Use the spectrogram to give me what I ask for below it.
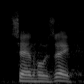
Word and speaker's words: San Jose: I said, I'm going to El Cajon and San Jose. She said, out here we pronounce that J like an H. It's El Cajon and San Jose.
